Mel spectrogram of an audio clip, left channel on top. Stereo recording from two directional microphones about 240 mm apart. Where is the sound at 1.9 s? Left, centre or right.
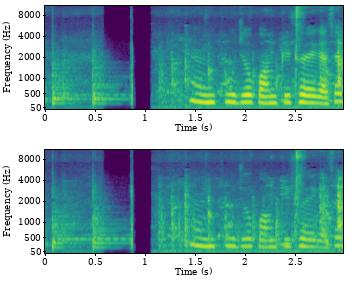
Centre.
